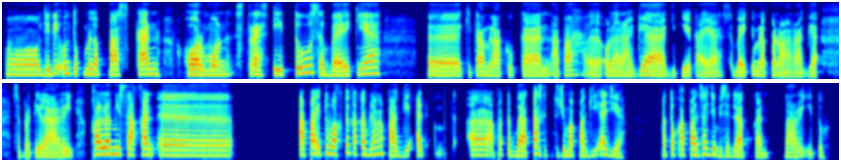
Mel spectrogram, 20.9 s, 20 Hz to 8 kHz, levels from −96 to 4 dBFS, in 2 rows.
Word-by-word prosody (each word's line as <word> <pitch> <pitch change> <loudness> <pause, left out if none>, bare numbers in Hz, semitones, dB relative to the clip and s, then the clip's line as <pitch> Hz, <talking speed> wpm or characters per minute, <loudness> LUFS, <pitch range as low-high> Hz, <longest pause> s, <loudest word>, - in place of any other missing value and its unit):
Oh, 195 -1 0
jadi 185 +7 -1
untuk 230 -2 -2
melepaskan 200 0 +2 0.3
hormon 185 -1 +5
stres 200 -3 0
itu 195 +7 +1
sebaiknya, 200 +2 +2 0.6
eee, 160 -2 +1
kita 170 +1 -1
melakukan 155 -1 -2
apa, 165 +3 -2 0.2
eee, 150 0 -5
olahraga 160 +1 +1
gitu 140 +2 -7
ya, - - -7
Kak, - - -5
ya? 140 0 -3
Sebaiknya 155 +2 -5
melakukan 160 0 -3
olahraga, 135 -2 -6 0.4
seperti 160 -1 -6
lari. 150 +3 -2 0.2
Kalau 245 +2 +8
misalkan, 225 -2 +4
eee, 195 -1 0 0.8
apa 230 +3 +5
itu, 290 +3 -1
waktu 265 +2 +3
Kakak 245 0 +2
bilang 240 +5 -2
pagi 185 -7 0
ad 195 - -2 0.6
eee, 210 0 +2
apa - - -8
terbatas 225 +3 +2
gitu 205 +1 -11
cuma 190 - 0
pagi 185 0 -3
aja 175 -8 -2 0.5
atau 195 +4 -3
kapan 220 0 +2
saja 240 -2 -2
bisa 180 0 -8
dilakukan 155 -3 -3 0.2
lari 165 +1 -6
itu? 145 -4 -15
190 Hz, 135 wpm, -22 LUFS, 165-210 Hz, 0.8 s, Kalau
